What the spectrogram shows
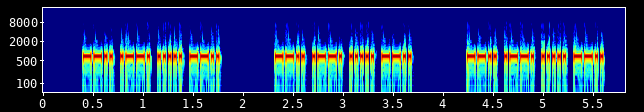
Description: Morse code, heard as a keyed tone, about 46 wpm, 690 Hz. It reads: ZP5Z ZP5Z ZP5Z
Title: DXCC-100 Call Signs - 4 Characters - Repeated 3x - 45wpm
